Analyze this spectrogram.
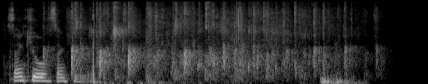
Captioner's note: applause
